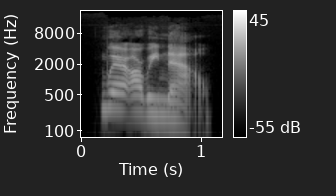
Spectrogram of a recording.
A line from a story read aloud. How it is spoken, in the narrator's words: asked Vashti haughtily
